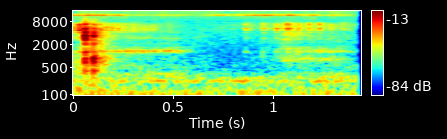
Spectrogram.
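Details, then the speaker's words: Kingsong S18 electric unicycle after a tyre change: a sharp click over a low hum, only with the rider's weight on the wheel and only in the forward direction; a bearing or FET is suspected, and an axle spacer was ruled out after teardown. "i found the spot where it does it and the kind of mark is almost down but there's nothing rubbing here but you can hear that noise it only happens when i have my weight on the wheel i wonder if maybe one of the ball bearings is"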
